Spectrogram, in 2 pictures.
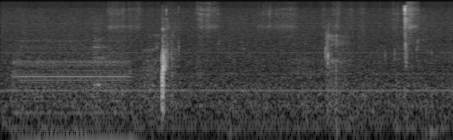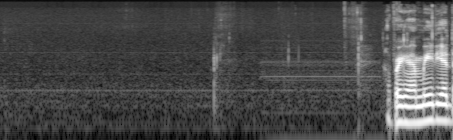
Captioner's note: silence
